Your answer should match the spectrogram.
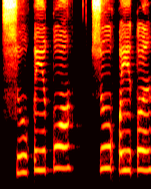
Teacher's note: جیسے اب ہم دیکھ لیتے ہیں، یہ پہلا لفظ دیکھ لیتے ہیں، یہ والا سین ضمہ سو، قاف کسرہ قی، سوقی، طاد فتحہ طا، سوقیط، سوقیط۔ اب دیکھیں سین سیٹی والا حروف، باریک حروف بھی ہے، قاف موٹا حروف بھی ہے، اور طا بھی موٹا حروف ہے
